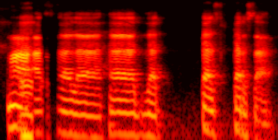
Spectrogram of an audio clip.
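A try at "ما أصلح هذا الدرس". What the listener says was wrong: Jadi nadanya bukan nada tanya ya. Karena ma di sini artinya alangkah ya. Nah, jadi ada tuh ta'ajub ya. Harfu ta'ajub, huruf yang menunjukkan ta'ajub ya. Ma ashala hadzal darsa.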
